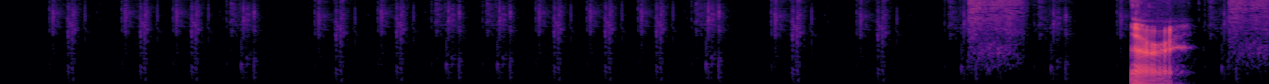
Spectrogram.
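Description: Footsteps patter quickly and faintly.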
